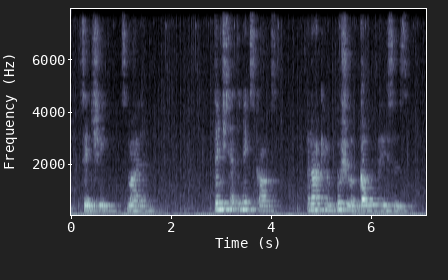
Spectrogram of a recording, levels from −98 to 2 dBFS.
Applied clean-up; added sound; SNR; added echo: none; Livestock, farm animals, working animals; 14 dB; reverberation time 0.6 s.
